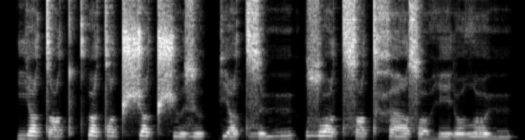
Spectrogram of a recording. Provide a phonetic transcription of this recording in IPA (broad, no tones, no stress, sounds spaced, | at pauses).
j e tˤ j ɐ tˤ kʷʰ ɨ tˤ a tˤ ʃ ɨ tˤ ʃ ɵ z ɵ k e tˤ z ʉ | zˤ u tˤ sˤ ɨ tˤ x a sˤ ɵ ɦ e ɾ ʉ ðˤ ʉ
